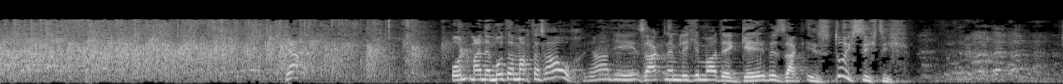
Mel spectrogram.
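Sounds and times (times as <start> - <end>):
laughter: 0.0 - 1.3, 9.2 - 10.6
audience applause: 0.0 - 4.8
speech: 2.9 - 3.2, 4.5 - 9.2.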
